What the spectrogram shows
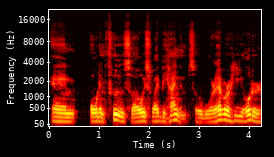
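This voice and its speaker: Speaking at a moderate pace with a Dominican accent, a man uses a medium pitch, fairly even intonation and a dark, mellow tone. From Dominican Republic. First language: Spanish. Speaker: former baseball player and hitting coach. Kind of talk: interview.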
